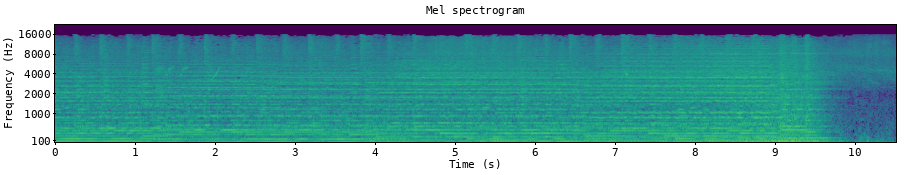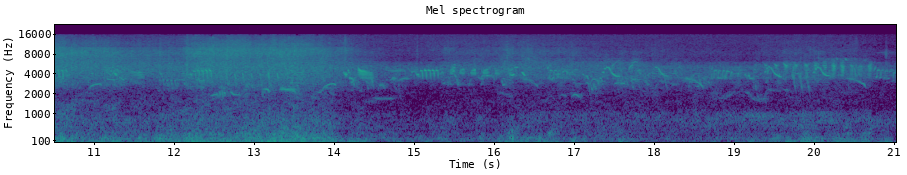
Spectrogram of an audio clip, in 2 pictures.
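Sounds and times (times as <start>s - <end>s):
faint birdsong chirps: 10.2s - 21.0s.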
